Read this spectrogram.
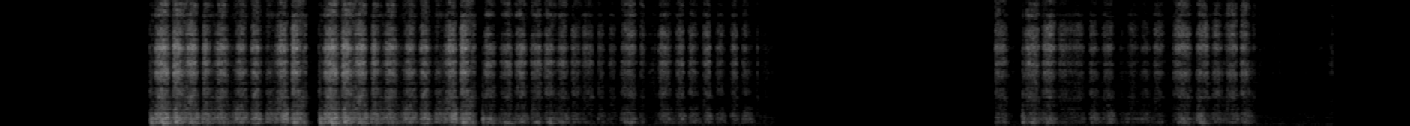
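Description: A marker squeaks and scratches on a board.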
